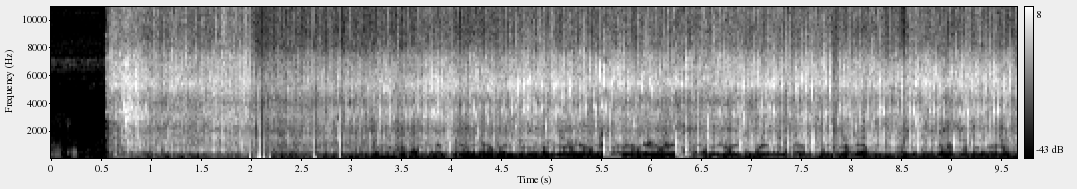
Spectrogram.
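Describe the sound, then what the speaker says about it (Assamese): Potatoes hit hot oil in a wok with a sudden loud sizzle that keeps going as a steady, dense crackle, with a few clinks of stirring; no speech over it. "তেলখিনি গৰম হোৱাত মই আলুখিনি প্ৰথমে ফ্ৰাই কৰি ল'ম।"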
